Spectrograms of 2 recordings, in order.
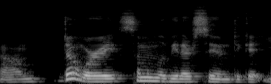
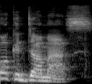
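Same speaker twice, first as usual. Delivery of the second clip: very loud, shrill chef yell at full blast; 5 semitones higher, 10 dB louder than usual. Imagining Gordon Ramsay cooking your thigh: Gordon Ramsay yelling impression. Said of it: "Gordon Ramsay's, like, yelling at you".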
